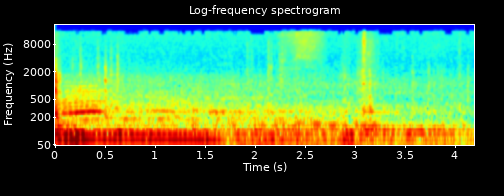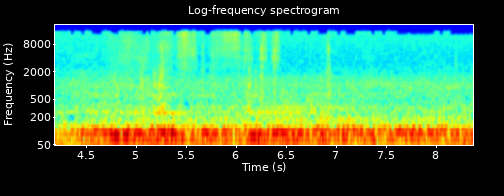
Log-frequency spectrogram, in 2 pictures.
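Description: Audi RS3's five-cylinder turbo engine running with a low rumble, heard inside the cabin as the car moves at low speed; it is louder for the first second and a half, then settles to a steady low drone.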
